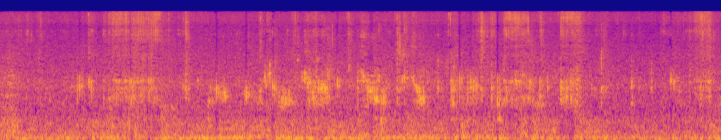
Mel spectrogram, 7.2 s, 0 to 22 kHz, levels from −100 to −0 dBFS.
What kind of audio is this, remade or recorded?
recorded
